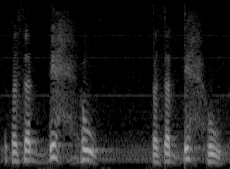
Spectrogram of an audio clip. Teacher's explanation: بحاء مشددة بحيث أدغم الثاني في الأول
